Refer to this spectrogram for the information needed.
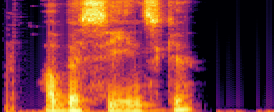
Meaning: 1. definite singular of abessinsk 2. plural of abessinsk
- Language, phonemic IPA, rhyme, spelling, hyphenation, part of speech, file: Norwegian Bokmål, /abəˈsiːnskə/, -iːnskə, abessinske, ab‧es‧sin‧ske, adjective, NB - Pronunciation of Norwegian Bokmål «abessinske».ogg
